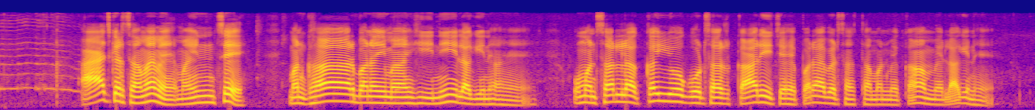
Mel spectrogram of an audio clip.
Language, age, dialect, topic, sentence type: Chhattisgarhi, 41-45, Northern/Bhandar, agriculture, statement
